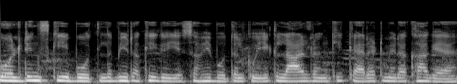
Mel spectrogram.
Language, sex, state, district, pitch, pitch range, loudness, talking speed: Hindi, male, Uttar Pradesh, Jyotiba Phule Nagar, 155 Hz, 150-170 Hz, -16 LUFS, 260 wpm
